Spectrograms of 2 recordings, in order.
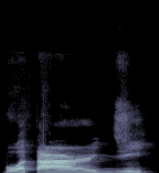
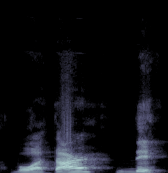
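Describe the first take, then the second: First: "Boa tarde" with final "de" as "jee"; Rio pronunciation. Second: "Boa tarde" with final "de" as a plain "deh"; teacher's southern Brazilian "Boa tarde"; southern Brazilian pronunciation. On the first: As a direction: pronounce "tarde" as "tar-jee", Rio style. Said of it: "people from Rio de Janeiro". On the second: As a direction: pronounce the d in "tarde" hard, southern style. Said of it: "people from the south". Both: Shown as a demonstration.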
